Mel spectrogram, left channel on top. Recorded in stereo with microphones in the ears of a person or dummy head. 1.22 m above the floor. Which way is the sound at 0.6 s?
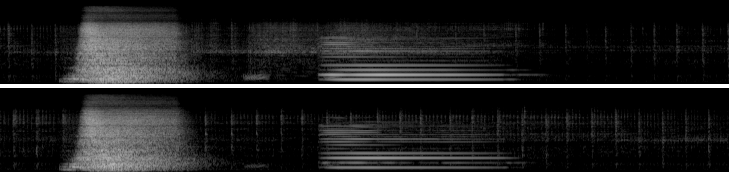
50° left (ahead or behind).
